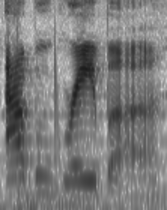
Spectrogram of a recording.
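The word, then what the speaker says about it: Abu Ghraib: Also, it's pronounced Abu Grabba.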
